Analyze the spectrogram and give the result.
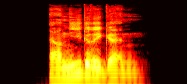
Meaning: to abase (to lower so as to hurt feelings), to dishonor, to humble
- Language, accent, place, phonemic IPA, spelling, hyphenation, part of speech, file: German, Germany, Berlin, /ɛɐ̯ˈniːdʁɪɡn̩/, erniedrigen, er‧nied‧ri‧gen, verb, De-erniedrigen.ogg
